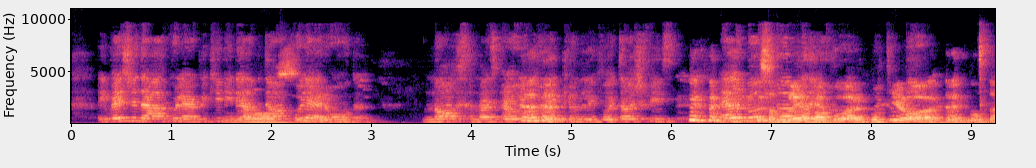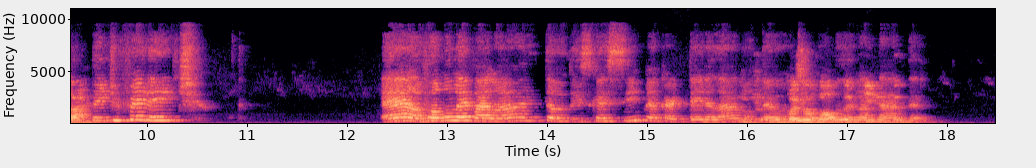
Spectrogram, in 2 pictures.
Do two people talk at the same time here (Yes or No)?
Yes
